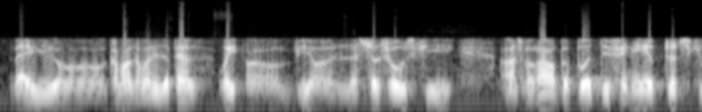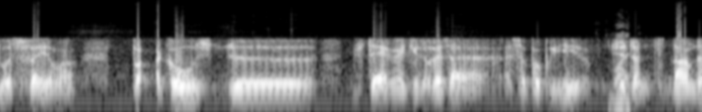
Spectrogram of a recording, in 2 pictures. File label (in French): commercial; fin des travaux de la 85 un avenir radieux pour Saint-Honoré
